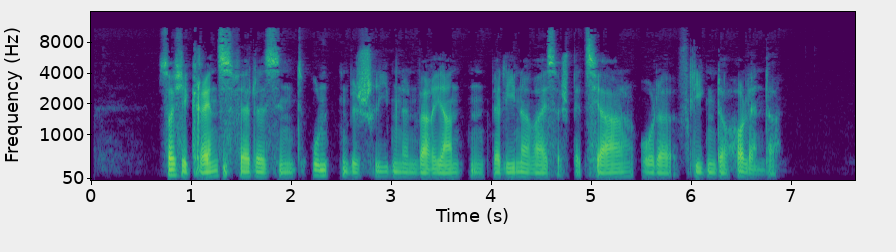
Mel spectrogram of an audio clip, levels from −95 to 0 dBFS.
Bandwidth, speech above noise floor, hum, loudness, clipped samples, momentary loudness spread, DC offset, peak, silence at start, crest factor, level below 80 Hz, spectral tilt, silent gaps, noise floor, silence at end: 11.5 kHz; 53 dB; none; -25 LUFS; under 0.1%; 10 LU; under 0.1%; -2 dBFS; 0.7 s; 24 dB; -62 dBFS; -3.5 dB/octave; none; -79 dBFS; 0.75 s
